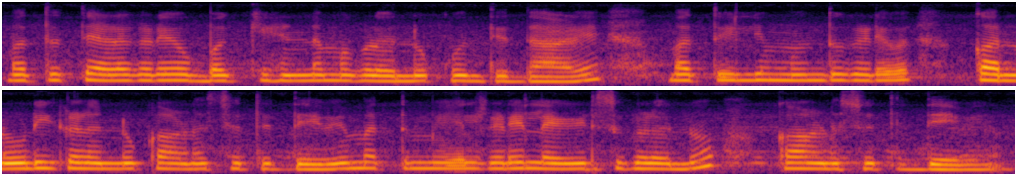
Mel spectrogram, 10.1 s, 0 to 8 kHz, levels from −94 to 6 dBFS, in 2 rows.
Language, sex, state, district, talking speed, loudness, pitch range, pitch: Kannada, female, Karnataka, Bidar, 90 wpm, -19 LUFS, 190-210 Hz, 200 Hz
